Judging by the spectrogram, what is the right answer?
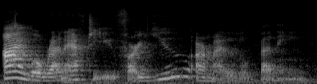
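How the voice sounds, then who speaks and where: A woman's voice: mid-range voice, very animated, moderate pace, vocal fry, pushed and bright, roomy sound, a little hiss or hum, full character voice. A woman voicing a devoted, unflappable mother bunny in a storybook, reassuring and sure of herself. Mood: calmly determined.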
